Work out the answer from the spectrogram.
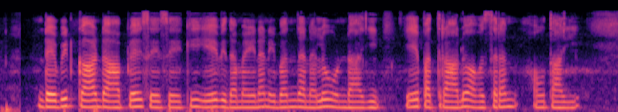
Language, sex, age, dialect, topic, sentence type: Telugu, male, 31-35, Southern, banking, question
